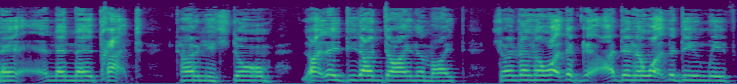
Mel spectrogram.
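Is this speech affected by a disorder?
Yes: cerebral palsy.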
